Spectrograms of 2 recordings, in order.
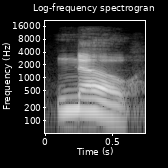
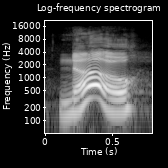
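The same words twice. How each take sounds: First: Said in the usual way. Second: Louder, questioning echo of NO; incredulous. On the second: Acted. Preacher reacts to Paul's answer, incredulous. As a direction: throw NO back as a disbelieving question.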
